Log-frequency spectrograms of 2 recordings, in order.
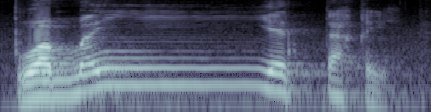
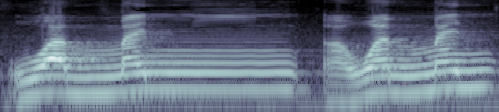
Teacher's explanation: nak jadi nah okey Wam yattaqi so wamai ni dia idgham bila dia idgham Dia kena masuk terus Nun tak mahu dengar H sebab tu dia tak akan jadi waman waman tak mahu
